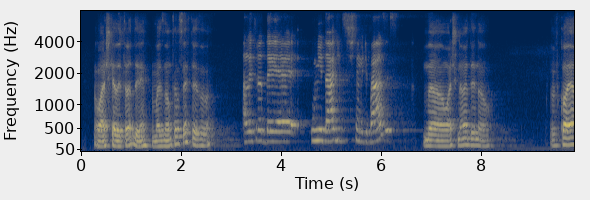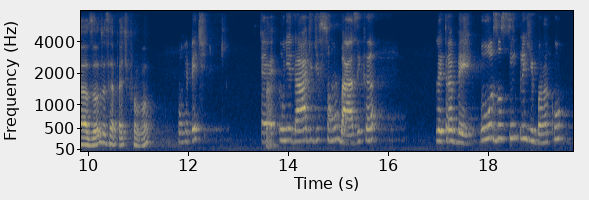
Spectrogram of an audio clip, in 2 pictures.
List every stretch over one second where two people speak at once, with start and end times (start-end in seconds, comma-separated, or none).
none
